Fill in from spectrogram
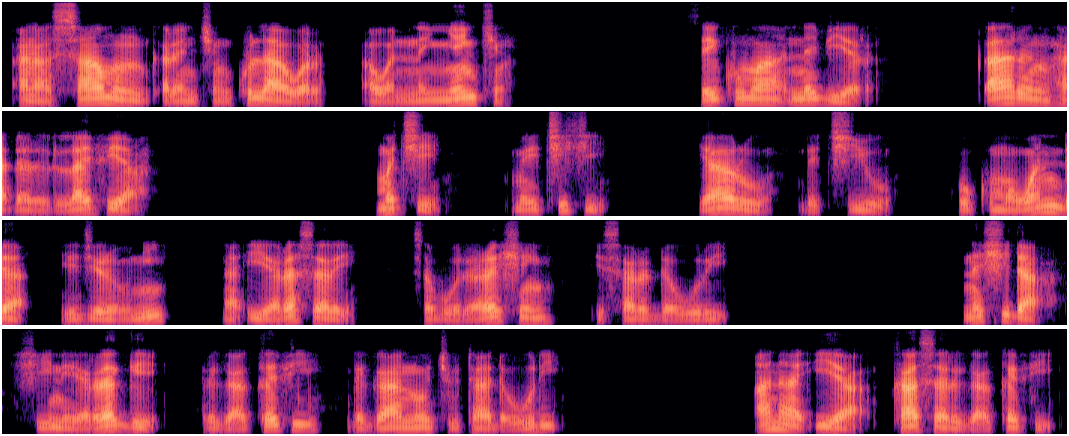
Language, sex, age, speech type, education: Hausa, male, 60+, spontaneous, tertiary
